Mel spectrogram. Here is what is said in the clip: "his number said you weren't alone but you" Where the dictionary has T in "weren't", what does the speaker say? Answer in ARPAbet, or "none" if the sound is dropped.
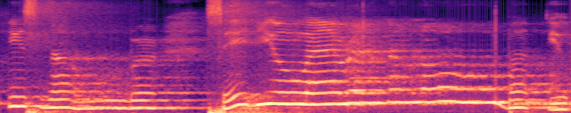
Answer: none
